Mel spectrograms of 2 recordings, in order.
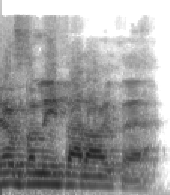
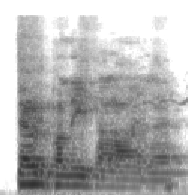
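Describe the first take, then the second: First: Louder take. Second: Said in the usual way. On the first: Acted.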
